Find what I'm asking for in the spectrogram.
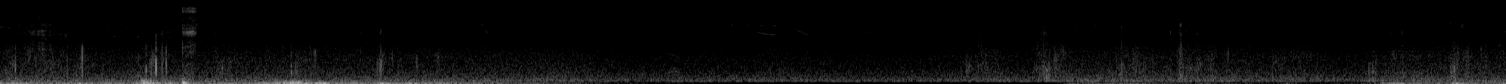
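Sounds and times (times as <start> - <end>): low rumble on microphone: 0.0 - 5.2
faint steady hiss: 0.0 - 15.0
small bird chirping: 0.3 - 2.7.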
